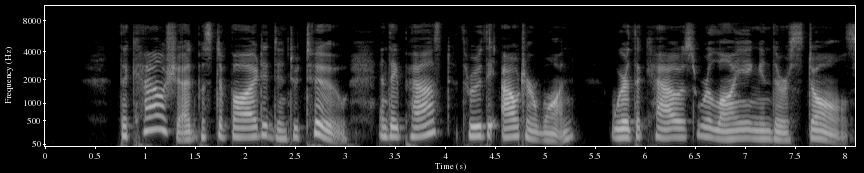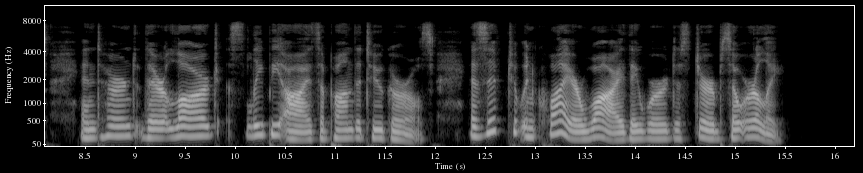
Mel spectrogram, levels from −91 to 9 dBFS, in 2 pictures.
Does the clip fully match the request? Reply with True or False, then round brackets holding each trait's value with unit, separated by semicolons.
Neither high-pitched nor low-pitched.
True (165 Hz)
